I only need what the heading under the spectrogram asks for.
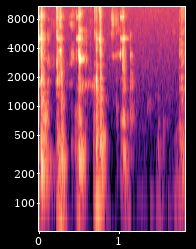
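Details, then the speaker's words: Caravan KARTT heavy-duty jockey wheel being wound: crisp ratchet clicks about four a second, slowing as winding stops; anti-unwind lock working normally for towing. "It goes well over hard standing, over the cobbles and stuff like that, and when you wind it, you can hear it click. And that's an idea so it can't unwind while it's been towed down the road."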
